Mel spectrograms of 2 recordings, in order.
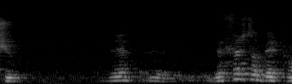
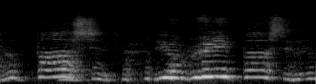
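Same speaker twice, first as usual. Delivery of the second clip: slow, much higher and louder, laughing through it; laughing mock insult; 8 semitones higher, 9 dB louder, slower than usual. Victim of the April Fool prank laughs out her insult.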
